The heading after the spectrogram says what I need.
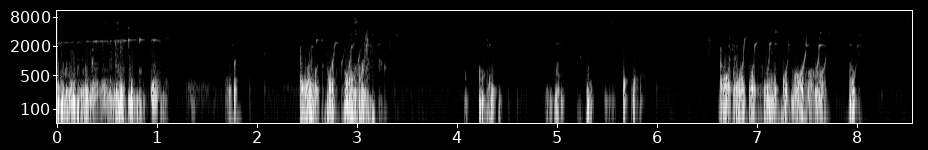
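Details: Stomach growling: low gurgling rumbles in irregular bursts with brief squeaky rises, ordinary borborygmi from gas and fluid moving through the gut.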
